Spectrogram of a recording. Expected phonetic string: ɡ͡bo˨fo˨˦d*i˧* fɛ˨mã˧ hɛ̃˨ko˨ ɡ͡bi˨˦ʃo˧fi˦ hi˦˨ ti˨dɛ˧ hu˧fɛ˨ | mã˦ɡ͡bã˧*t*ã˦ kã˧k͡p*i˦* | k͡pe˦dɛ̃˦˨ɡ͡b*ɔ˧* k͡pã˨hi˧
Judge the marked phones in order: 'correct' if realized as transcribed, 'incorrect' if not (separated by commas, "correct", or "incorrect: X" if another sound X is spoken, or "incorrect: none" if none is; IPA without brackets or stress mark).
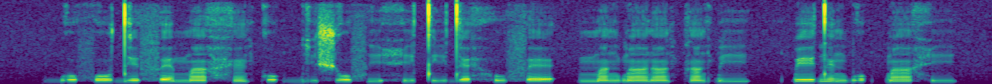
incorrect: e˧, incorrect: ɾ, correct, incorrect: o˧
